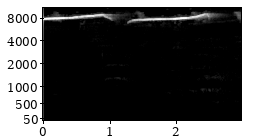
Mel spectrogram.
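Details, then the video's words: Marmoset vocalizing: two long, thin, very high whistles, each lasting about a second and rising slightly in pitch, separated by a short pause, against an otherwise quiet background. "SAGUÍ VOCALIZANDO"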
